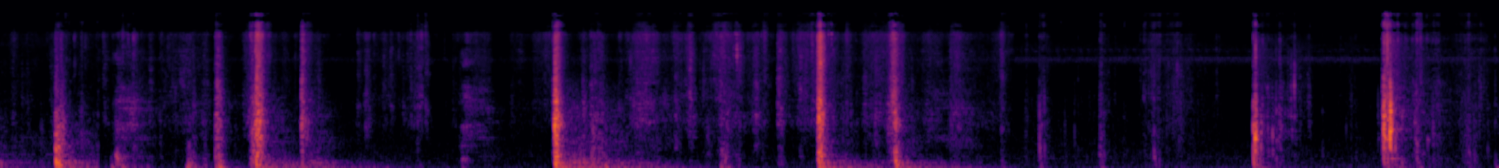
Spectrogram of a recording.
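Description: Split firewood logs knock and clunk as they are stacked.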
